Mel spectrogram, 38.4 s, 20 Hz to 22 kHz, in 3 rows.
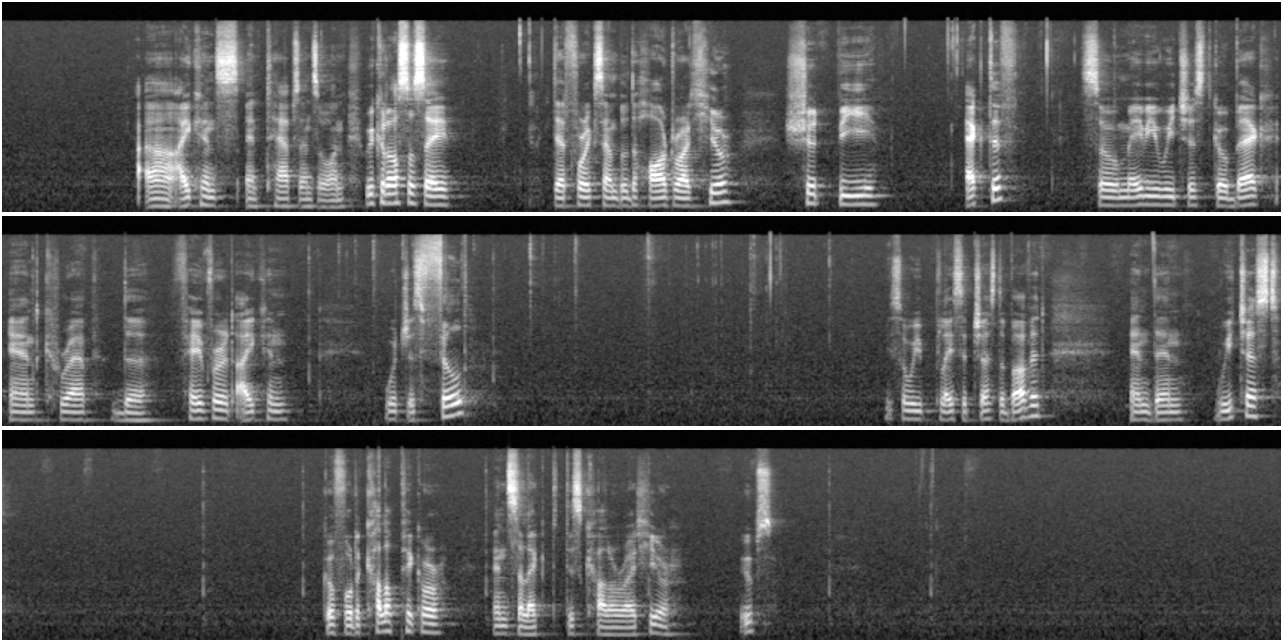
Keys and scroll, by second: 15.9 super+c, 17.9 super+v, 18.7 shift+Up, 19.3 Down.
